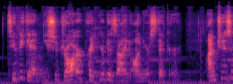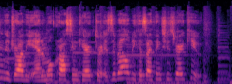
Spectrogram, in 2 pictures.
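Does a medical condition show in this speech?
No.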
